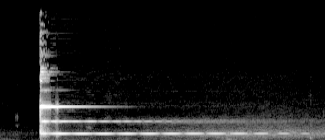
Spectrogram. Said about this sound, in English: Little bell rings, ting, ting, ting. Oh, beloved little bell goes ting, ting, ting. Oh, I need a better bell.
